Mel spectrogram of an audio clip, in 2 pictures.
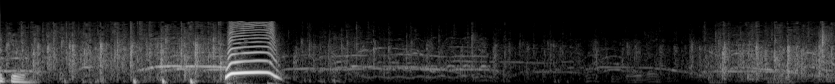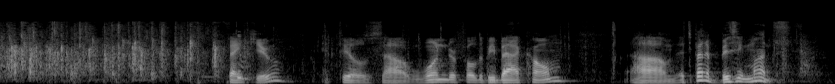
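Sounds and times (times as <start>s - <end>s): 
speech: 0.0s - 0.5s, 10.6s - 16.6s
warm audience applause: 0.0s - 11.0s.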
